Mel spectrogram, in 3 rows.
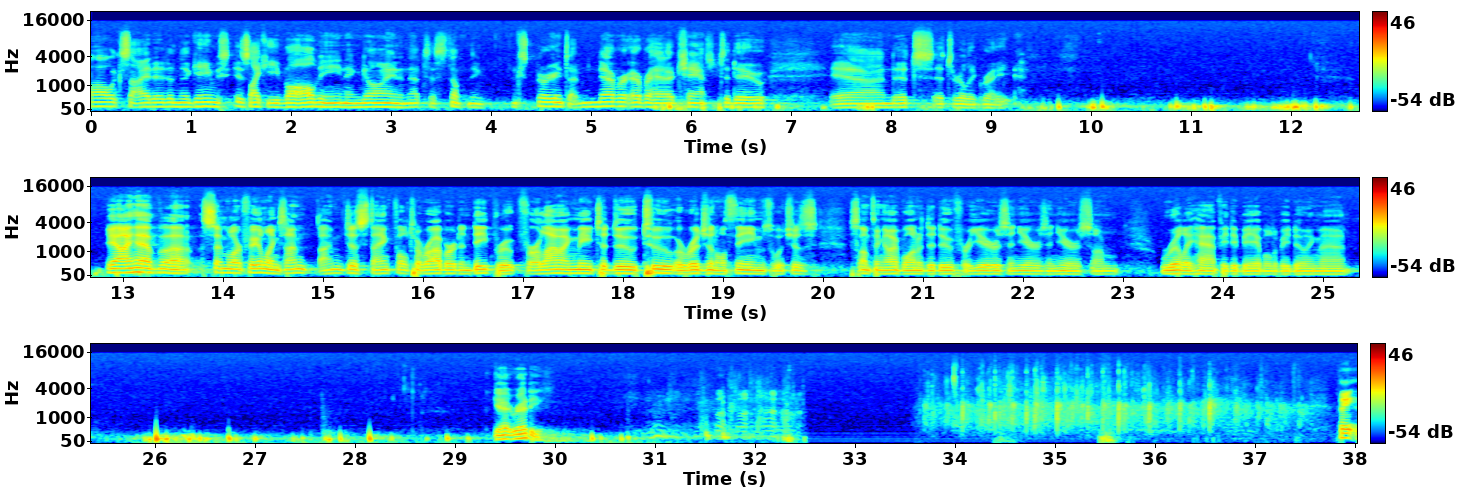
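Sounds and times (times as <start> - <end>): man speaking into microphone: 0.0 - 9.4, 29.4 - 30.1
microphone handling thumps: 5.6 - 8.0, 9.3 - 12.9, 25.7 - 32.5.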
